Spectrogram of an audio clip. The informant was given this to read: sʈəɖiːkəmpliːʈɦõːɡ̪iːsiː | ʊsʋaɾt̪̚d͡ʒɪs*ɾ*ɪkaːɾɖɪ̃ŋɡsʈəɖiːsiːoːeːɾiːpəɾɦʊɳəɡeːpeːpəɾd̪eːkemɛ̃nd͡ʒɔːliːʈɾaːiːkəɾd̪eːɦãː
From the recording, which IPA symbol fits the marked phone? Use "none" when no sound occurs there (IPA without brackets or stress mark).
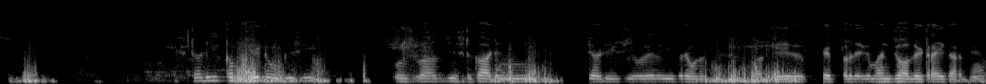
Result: ɾ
